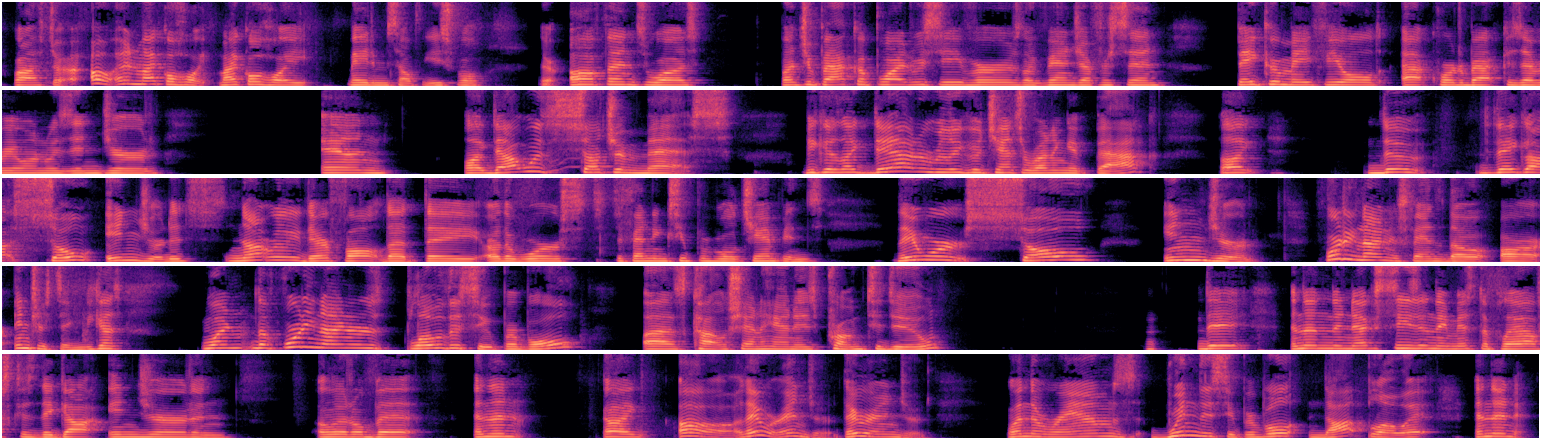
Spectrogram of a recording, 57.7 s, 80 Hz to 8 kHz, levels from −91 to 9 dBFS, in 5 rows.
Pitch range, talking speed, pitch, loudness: 220-270 Hz, 140 wpm, 235 Hz, -16 LUFS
